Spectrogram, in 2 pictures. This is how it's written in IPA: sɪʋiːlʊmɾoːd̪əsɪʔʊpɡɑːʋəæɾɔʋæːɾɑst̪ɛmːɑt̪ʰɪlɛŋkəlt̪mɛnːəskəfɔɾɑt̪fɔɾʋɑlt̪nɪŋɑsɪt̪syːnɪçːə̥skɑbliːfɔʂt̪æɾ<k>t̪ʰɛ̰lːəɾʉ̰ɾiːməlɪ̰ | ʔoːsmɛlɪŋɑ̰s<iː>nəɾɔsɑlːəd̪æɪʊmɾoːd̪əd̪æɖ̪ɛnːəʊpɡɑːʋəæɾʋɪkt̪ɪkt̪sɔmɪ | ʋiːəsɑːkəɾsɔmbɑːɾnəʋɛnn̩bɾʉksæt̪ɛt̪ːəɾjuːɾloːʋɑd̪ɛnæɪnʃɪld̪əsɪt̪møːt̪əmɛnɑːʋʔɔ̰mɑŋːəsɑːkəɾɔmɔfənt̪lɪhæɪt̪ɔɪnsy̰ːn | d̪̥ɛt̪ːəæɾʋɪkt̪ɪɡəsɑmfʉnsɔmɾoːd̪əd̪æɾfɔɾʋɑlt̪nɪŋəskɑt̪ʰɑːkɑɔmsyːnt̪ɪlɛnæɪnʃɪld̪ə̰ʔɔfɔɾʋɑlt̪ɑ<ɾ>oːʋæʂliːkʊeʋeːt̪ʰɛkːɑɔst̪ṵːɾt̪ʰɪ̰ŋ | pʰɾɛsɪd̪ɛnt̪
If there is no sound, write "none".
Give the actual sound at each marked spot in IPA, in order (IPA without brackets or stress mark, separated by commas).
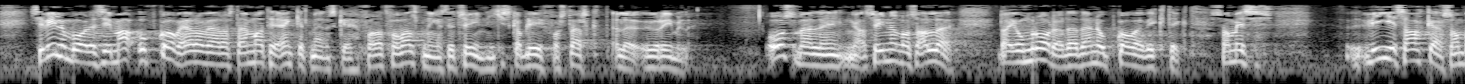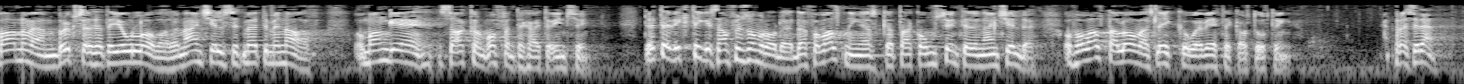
k, yː, l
